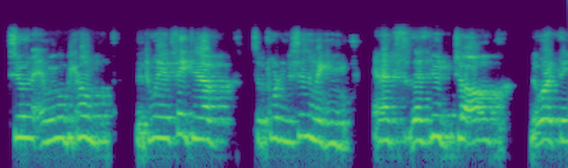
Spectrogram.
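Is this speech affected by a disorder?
Yes: cerebral palsy; wheelchair user.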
